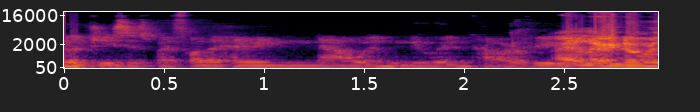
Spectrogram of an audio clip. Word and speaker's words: Nouwen: In the Name of Jesus by Father Henry Nouwen, however you... I learned over the weekend that it's pronounced Nouwen. Okay, Father Henry Nouwen has a great book called In the Name of Jesus.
